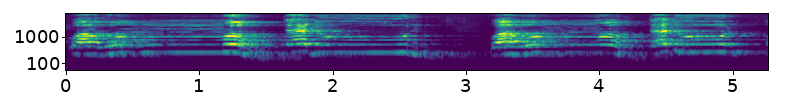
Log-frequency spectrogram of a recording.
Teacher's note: تو اس میم کو اس میم کے اندر ہم داخل کرتے ہیں اور اس دوسرے میم کو پڑھتے ہیں، پہلے والے میم کو نہیں پڑھیں گے اور ساتھ ساتھ میں میم میں ناک میں آواز لے کے جائیں گے یعنی غنہ کریں گے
